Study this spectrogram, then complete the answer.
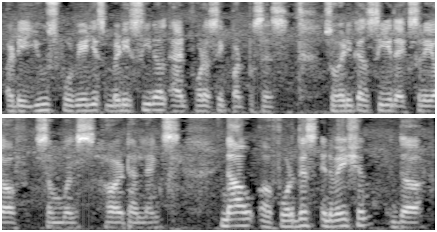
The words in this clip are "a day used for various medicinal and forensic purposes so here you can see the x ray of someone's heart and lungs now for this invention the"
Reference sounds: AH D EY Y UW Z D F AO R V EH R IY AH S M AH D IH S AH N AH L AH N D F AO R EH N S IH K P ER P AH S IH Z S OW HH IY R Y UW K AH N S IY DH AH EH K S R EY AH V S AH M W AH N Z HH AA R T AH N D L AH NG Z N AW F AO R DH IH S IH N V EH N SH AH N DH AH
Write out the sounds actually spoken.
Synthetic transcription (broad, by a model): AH D EY Y UW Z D F AO R V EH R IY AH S M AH D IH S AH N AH L AH N D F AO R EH S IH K P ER P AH S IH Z S OW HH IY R Y UW K AH N S IY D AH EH K S R EY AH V S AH M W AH N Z HH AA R T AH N L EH NG S N AW F AO R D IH S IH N V EH SH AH N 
